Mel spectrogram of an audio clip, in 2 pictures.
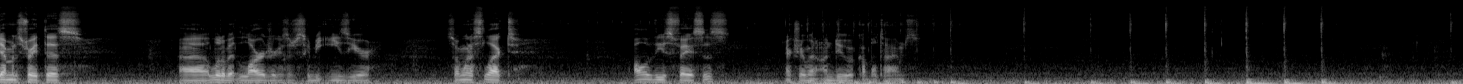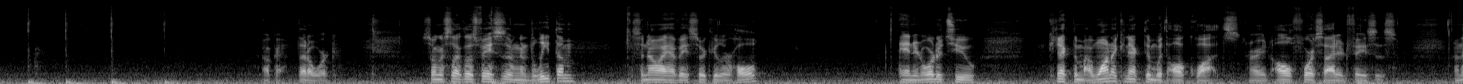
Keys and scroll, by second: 7.9 shift+z, 14.5 z, 19.6 Delete, 20.1 alt+Delete.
